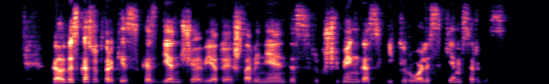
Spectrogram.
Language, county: Lithuanian, Vilnius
